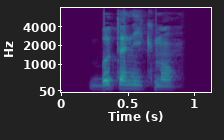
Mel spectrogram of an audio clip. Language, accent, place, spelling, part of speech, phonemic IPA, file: French, France, Lyon, botaniquement, adverb, /bɔ.ta.nik.mɑ̃/, LL-Q150 (fra)-botaniquement.wav
- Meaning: botanically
